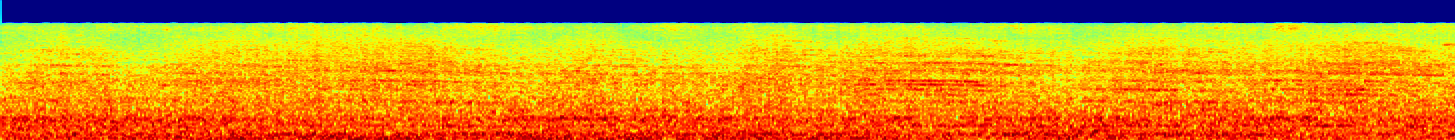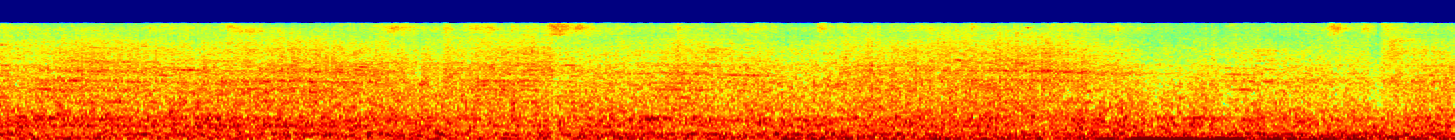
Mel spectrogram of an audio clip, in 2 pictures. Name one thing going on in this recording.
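Metal wheels squeal on the track.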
